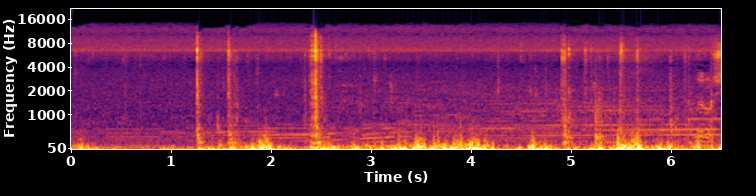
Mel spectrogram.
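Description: Handling noise in a fishing kayak while a freshly caught sheepshead is unhooked: several sharp clicks and knocks, and short squeaky creaks that slide in pitch, over a low rumble.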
